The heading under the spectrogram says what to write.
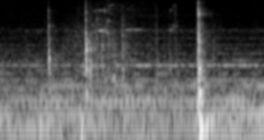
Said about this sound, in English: And then the door on the way out with the squeaky.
